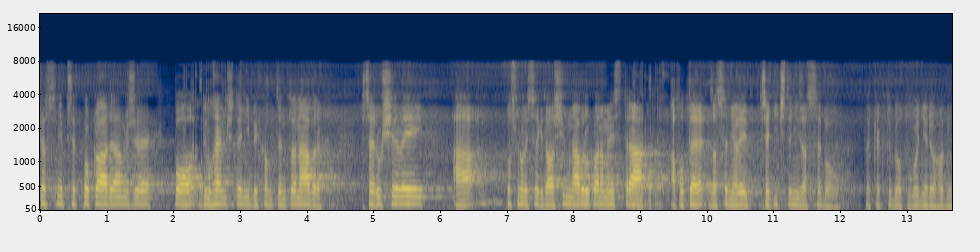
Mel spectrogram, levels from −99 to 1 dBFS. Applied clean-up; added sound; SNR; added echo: neural mask model Resemble Enhance denoiser.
